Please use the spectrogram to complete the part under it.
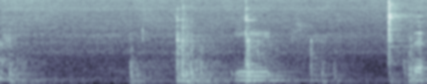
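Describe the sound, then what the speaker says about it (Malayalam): Chilli and spices being stirred in a cooking pot, a few scraping, clinking strokes of the spoon against the metal in separate bursts, fairly close and moderately loud with quiet gaps between. "എല്ലാം നന്നായിട്ടൊന്ന് ഇളക്കി കൊടുക്കുക"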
